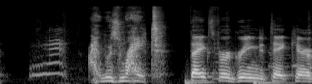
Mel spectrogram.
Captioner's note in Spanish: Maullido de Mr. Whiskers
